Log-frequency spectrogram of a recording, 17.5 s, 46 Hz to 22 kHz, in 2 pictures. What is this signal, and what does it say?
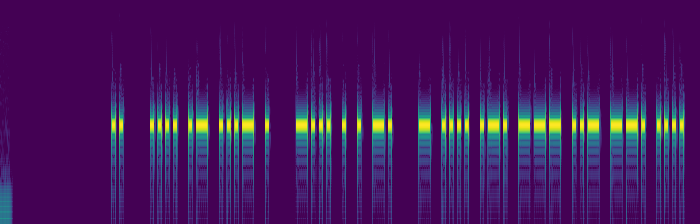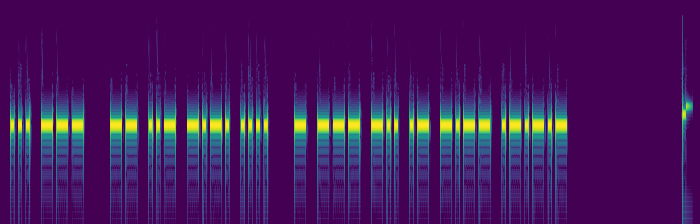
Morse code, heard as a keyed tone, about 25 wpm, 700 Hz. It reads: I HAVE BEEN THROUGH SO MUCH TODAY.
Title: Sentences from Top 1000 Words - Review Part 4 - 25wpm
